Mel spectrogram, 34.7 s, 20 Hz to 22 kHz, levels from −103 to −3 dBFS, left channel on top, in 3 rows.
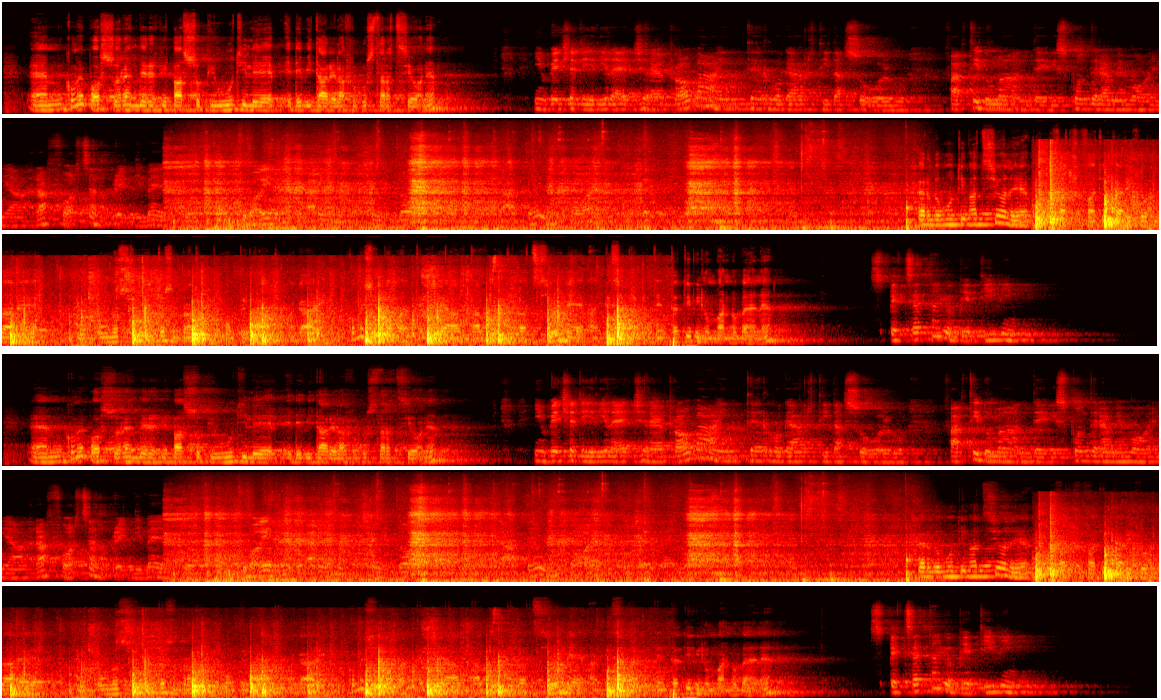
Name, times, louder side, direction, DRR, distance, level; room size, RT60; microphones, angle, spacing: voice 1, 0.2-4.4 13.7-14.1 20.7-23.5 24.1-30.9, left 2 dB, 80° left, 3 dB, 2.3 m, -44 dB
voice 2, 5.0-19.5 31.8-33.3, right 1 dB, 25° right, 2 dB, 5.0 m, -52 dB
Breathing, 13.2-20.8, left 1 dB, ahead, 2.5 m, -43 dB
sound 1, 21.9-29.9, left 2 dB, 30° left, 0.7 m, -34 dB
27.0 x 22.5 x 8.6 m, 1.3 s
head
